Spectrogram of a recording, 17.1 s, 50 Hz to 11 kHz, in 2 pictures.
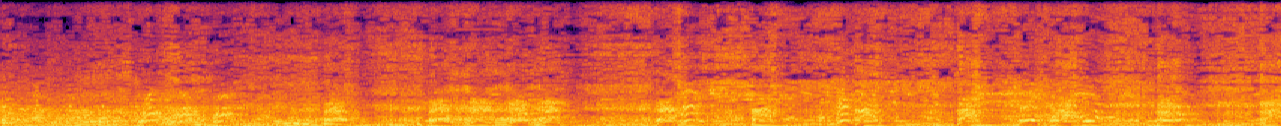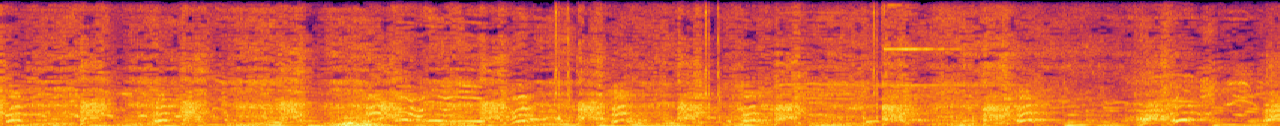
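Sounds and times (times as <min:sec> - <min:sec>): dog barking and yipping: 0:06.4 - 0:08.8.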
